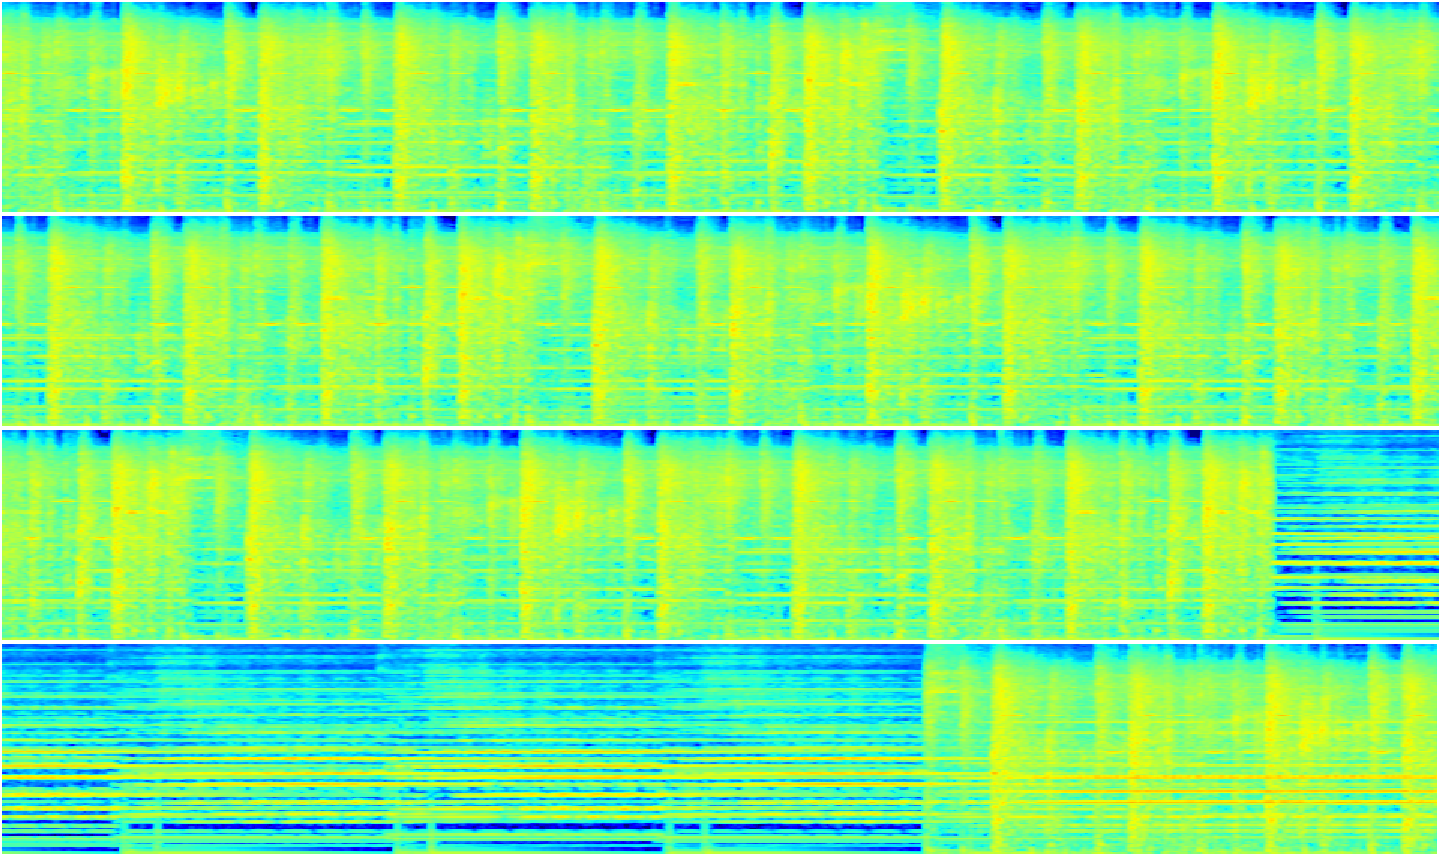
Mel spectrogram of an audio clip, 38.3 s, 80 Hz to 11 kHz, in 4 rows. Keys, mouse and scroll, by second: 0.1 middle click, 0.4 scroll down 24, 0.6 s, 1.8 scroll down 6, 1.9 middle click, 2.0 m, 2.3 space, 2.4 m, 3.2 shift+click, 3.3 space, 3.3 scroll down 2, 3.4 shift+middle click, 3.4-4.5 scroll up 25, 4.0 shift+click, 4.5 shift+click, 4.6-5.3 scroll down 55, 4.9 space, 5.4 j, 5.8 middle click, 5.8 middle click, 6.0 scroll up 20, 6.4 Escape, 6.7 double click, 6.8 Escape, 7.0 double click, 7.2 double click, 7.3 middle click, 7.3 scroll down 6, 7.6-9.2 typing, 7.7 shift+middle click, 9.0-9.4 scroll up 22, 9.4 scroll down 10, 9.7 shift+scroll up 12, 10.0 shift+click, 10.2 scroll down 14, 10.2 middle click, 10.7 shift+click, 10.8 shift+middle click, 10.9 scroll up 22, 11.3 shift+click, 11.4 middle click, 11.5 scroll down 20, 11.7 shift+middle click, 11.9 shift+click, 12.0 scroll up 14, 12.1 middle click, 12.6 Up, 12.7 scroll down 44, 13.1 shift+middle click, 13.2 scroll up 4, 13.3 middle click, 13.5 scroll down 18, 13.6 middle click, 14.1 scroll down 7, 14.2 middle click, 14.2 middle click, 14.3-14.8 scroll up 19, 14.5 middle click, 14.8 m, 15.0 ctrl+click, 15.2 scroll down 7, 15.5 shift+middle click, 15.7 middle click, 15.8 scroll up 1, 19.1 scroll down 11, 19.4 middle click, 30.5 middle click, 30.6 middle click, 30.7 scroll up 18, 31.0 middle click, 31.1-31.7 scroll down 29, 31.8 middle click, 32.0 middle click.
